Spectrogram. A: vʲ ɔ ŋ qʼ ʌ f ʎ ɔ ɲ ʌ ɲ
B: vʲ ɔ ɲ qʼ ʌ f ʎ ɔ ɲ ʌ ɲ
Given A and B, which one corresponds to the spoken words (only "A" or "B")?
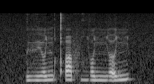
B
